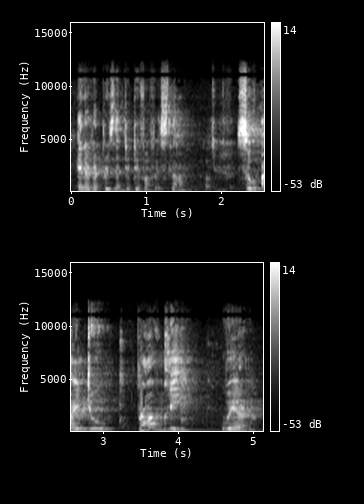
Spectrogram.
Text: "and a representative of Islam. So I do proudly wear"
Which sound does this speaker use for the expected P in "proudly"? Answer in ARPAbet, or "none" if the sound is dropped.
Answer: P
